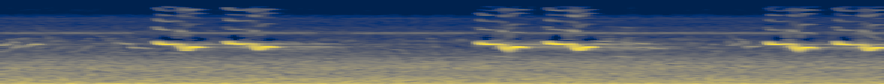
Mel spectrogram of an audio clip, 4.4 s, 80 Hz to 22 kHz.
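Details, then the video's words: Northern mockingbird singing at 4 am outside a bedroom window in Texas; slurred falling whistled notes given in pairs and triplets every one and a half seconds, with a steady high tone behind. "Mockingbird Singing Outside My Bedroom Window...at 4am!"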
